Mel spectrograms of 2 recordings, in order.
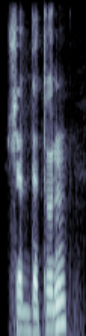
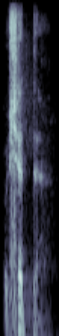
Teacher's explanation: But because we stopped at the ta, we said whenever you stop on the ta, you pronounce it as a ha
